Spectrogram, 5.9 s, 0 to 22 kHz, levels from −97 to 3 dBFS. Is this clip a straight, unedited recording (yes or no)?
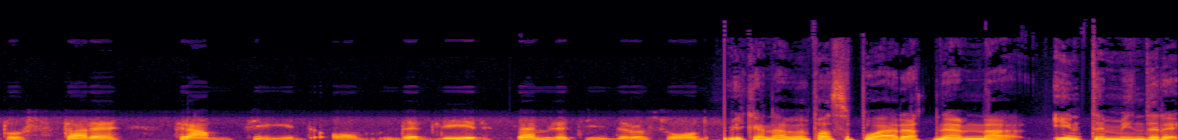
no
